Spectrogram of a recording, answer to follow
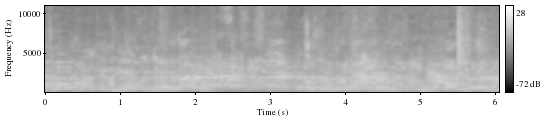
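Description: Indistinct chatter of several people talking at once among the riders.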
